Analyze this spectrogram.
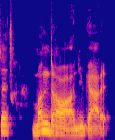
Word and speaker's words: Mundaun: Is that how you pronounced it? Mundaun, you got it.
